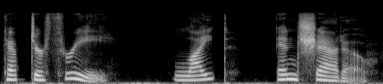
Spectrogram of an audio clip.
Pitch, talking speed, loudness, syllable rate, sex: 205 Hz, 65 wpm, -15 LUFS, 2.5 syllables/s, female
